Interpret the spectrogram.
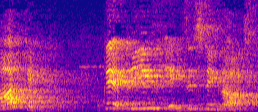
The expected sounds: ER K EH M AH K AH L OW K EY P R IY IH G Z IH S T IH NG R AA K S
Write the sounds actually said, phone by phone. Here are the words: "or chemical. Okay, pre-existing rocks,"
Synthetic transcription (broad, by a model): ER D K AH N OW K EY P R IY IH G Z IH S T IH NG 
